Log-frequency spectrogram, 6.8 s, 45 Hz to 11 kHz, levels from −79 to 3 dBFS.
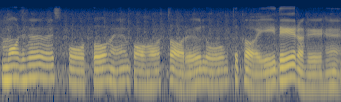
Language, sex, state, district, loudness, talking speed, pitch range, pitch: Hindi, male, Madhya Pradesh, Umaria, -18 LUFS, 95 wpm, 115-145 Hz, 130 Hz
